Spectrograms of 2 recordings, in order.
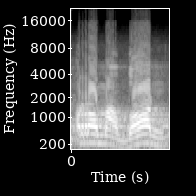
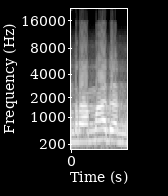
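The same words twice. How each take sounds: First: The d sound is a heavy emphatic d. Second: The d sound is a plain d. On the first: The speaker calls it right. "tapi Ramadan" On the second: The speaker calls it wrong. "bukan Ramadan"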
